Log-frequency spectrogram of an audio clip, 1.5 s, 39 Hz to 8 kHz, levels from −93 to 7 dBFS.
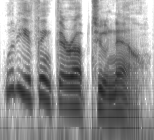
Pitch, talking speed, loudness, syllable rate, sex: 165 Hz, 310 wpm, -16 LUFS, 6.5 syllables/s, male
